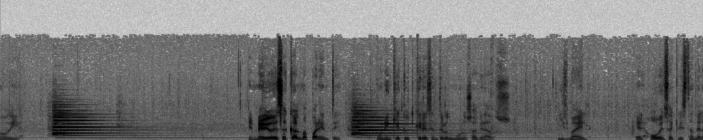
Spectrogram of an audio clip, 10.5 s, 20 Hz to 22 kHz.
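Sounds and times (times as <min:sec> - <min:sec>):
church bell ringing in the morning over a damp city at dawn: 0:00.0 - 0:08.6
speech: 0:03.7 - 0:07.7, 0:08.4 - 0:08.9, 0:09.5 - 0:10.5.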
